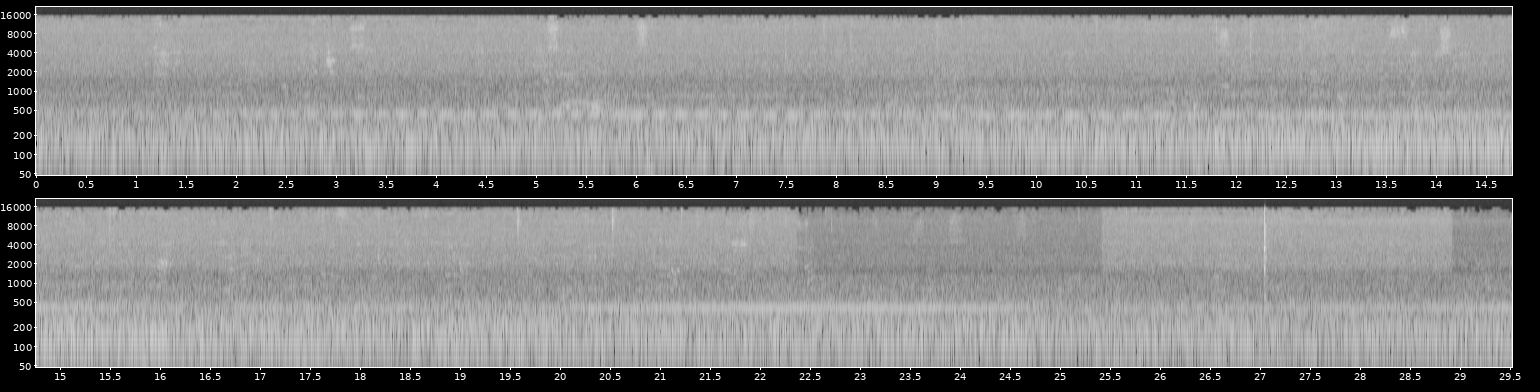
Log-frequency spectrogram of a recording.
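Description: Jet engines roar steadily with a low, even hum inside an airliner cabin.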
